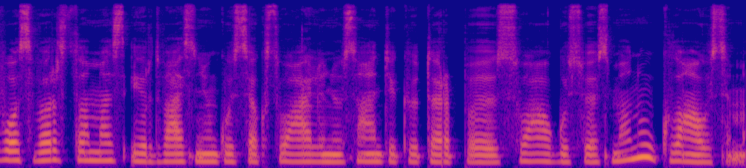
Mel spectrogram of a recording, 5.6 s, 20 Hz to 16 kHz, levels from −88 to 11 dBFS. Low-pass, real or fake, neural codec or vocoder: 14.4 kHz; real; none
